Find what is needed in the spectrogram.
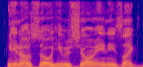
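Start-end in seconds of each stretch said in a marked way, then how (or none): none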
